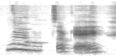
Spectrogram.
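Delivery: high-pitched, forgiving reply; retold reassurance. Vlogger excuses neighbor's opening mail, high reassuring voice.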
